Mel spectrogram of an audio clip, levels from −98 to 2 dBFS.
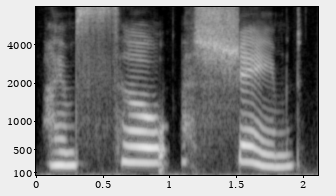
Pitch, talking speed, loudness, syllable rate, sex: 250 Hz, 85 wpm, -15 LUFS, 3.4 syllables/s, female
